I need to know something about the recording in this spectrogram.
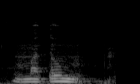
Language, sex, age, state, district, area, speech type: Manipuri, male, 18-30, Manipur, Tengnoupal, rural, read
